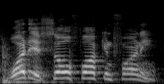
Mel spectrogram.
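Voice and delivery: high, loud imitated yell; mock yell. Imitating the guy's long yelling fit, high and loud. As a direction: bark it like the furious guy again. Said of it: "he yelled at me".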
